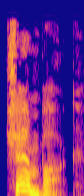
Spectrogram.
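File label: "sjambok", British English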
